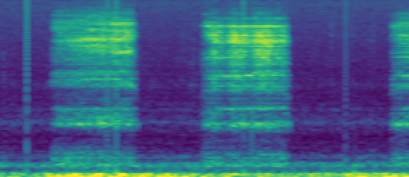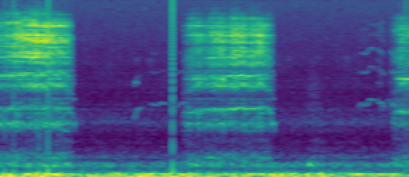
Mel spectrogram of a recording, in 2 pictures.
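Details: Wild female barn owl incubating six eggs in a nest box in Israel beside her mate, from a live nest cam: four harsh, breathy hissing bursts, each under a second and spaced about a second apart, over steady low hum.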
